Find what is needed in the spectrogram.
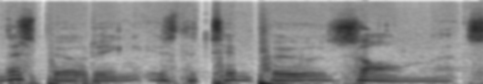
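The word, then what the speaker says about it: Dzong: Course good and this building is the tempo zong that's spelled d-z-o-n-g I suppose it could be described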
